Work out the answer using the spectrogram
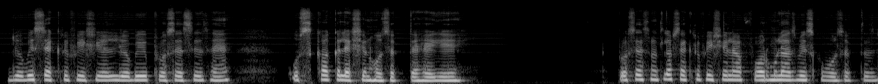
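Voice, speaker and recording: A woman with a warm, medium-pitched voice gives a history lesson as an explaining lecture. She goes step by step, uses many fillers, corrects herself, and mixes in English words.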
